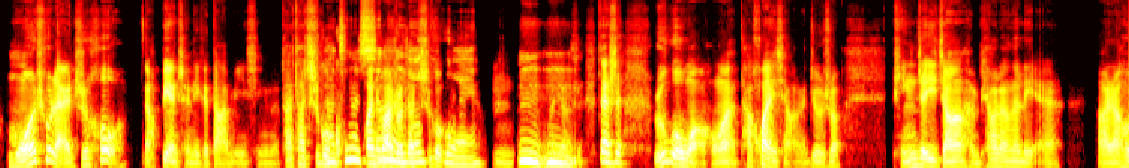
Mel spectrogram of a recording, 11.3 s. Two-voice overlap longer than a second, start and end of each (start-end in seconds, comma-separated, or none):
3.2-4.8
